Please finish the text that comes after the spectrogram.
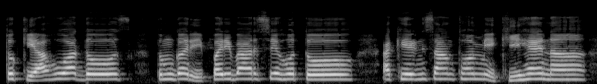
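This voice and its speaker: Cartoon rich boy bird, voiced by the narrator: high, smooth, friendly, lively intonation. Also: measured pace, natural voice. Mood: reassuring.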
